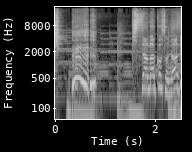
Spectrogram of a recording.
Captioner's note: panicked gasp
